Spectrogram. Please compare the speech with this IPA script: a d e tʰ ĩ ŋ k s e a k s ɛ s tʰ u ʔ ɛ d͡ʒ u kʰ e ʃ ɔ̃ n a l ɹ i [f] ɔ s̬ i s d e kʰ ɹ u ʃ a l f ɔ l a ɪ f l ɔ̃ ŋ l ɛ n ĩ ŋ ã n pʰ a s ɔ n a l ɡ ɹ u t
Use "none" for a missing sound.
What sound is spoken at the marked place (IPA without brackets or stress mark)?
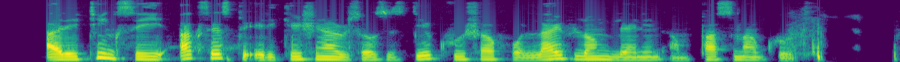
s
